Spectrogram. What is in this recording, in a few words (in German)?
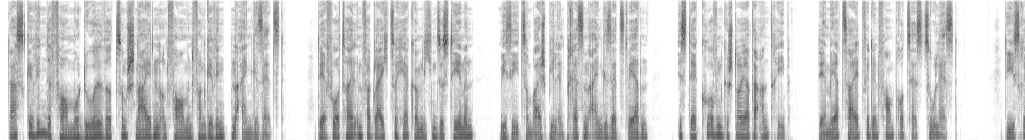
Werbung Erklär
